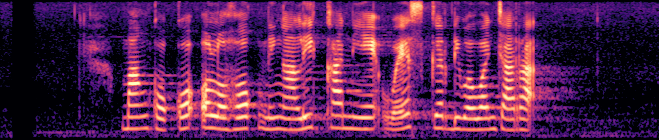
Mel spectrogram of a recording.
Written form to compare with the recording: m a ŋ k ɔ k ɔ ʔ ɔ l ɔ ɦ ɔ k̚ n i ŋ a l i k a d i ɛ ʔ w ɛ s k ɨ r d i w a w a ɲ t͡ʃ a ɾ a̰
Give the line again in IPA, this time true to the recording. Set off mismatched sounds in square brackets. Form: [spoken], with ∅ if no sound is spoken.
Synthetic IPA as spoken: m a ŋ k ɔ k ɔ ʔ ɔ l ɔ ɦ ɔ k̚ n i ŋ a l i k a [n] i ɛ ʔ w ɛ s k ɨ r d i w a w a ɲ t͡ʃ a ɾ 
